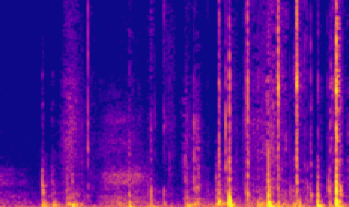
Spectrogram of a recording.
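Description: Computer keys clatter in short, irregular bursts of typing as notes are written, close and fairly soft, with a few sharper keystrokes toward the end.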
